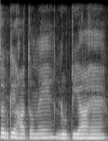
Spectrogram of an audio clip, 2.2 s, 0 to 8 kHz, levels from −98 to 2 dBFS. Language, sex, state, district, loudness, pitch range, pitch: Hindi, female, Uttar Pradesh, Shamli, -15 LUFS, 210-220 Hz, 210 Hz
